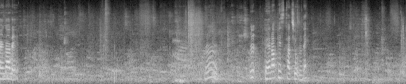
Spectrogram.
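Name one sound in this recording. A young woman sips a drink from a glass.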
